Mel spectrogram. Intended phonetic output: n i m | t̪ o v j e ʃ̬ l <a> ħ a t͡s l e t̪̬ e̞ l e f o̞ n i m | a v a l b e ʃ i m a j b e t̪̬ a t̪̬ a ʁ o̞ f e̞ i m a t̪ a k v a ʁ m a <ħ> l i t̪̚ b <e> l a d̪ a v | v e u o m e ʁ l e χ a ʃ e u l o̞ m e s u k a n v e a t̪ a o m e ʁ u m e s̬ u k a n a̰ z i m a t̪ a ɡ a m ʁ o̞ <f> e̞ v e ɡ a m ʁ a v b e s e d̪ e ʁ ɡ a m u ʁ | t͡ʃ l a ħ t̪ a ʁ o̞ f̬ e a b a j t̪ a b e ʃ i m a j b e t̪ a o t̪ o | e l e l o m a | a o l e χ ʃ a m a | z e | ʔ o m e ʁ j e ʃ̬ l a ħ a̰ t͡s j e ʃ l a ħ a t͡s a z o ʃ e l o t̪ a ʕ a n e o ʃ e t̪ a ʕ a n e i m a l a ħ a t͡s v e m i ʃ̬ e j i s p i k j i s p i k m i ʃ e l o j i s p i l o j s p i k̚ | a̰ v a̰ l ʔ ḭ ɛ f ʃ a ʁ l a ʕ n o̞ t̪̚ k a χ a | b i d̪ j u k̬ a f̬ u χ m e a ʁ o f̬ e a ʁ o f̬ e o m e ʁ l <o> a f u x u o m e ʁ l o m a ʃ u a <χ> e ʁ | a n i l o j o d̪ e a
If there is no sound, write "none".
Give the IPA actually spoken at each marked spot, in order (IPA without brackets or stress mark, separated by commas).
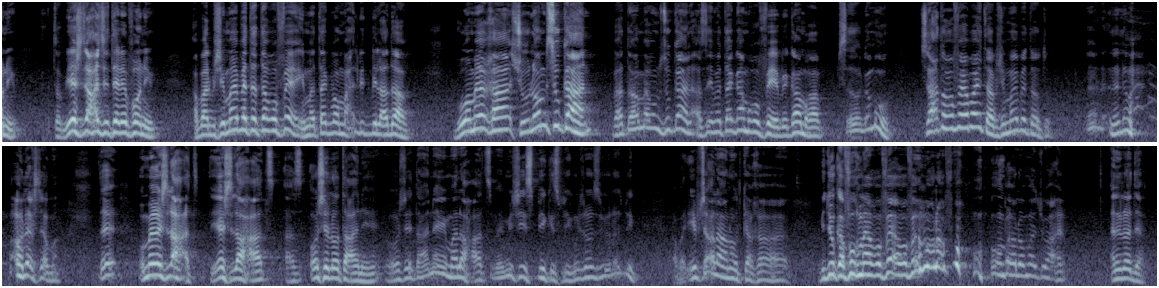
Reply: a, ħ, i, f, o, ħ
